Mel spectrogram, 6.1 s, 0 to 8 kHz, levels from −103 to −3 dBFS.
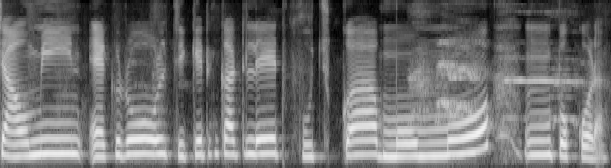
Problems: background sounds at intervals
